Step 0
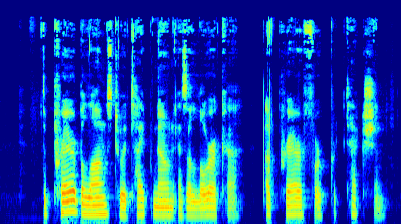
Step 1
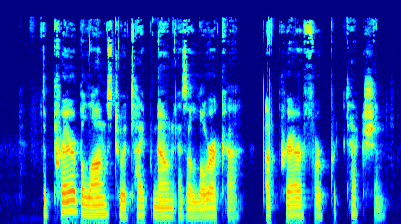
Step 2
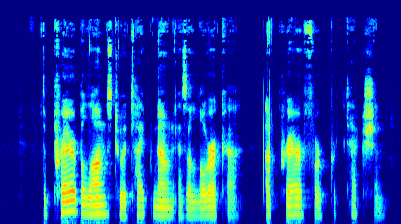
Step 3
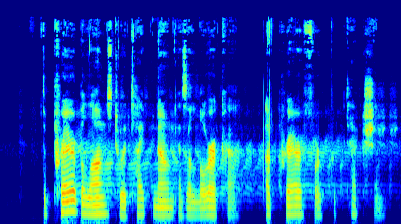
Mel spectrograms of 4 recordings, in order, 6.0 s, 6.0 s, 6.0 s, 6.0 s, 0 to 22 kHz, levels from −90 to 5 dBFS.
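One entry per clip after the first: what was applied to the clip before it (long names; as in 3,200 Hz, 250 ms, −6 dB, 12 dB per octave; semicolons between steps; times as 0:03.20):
parametric band 1,400 Hz +13.5 dB 1.1 octaves
expander for the loud parts 1.5 to 1, over −27 dBFS; level −3 dB
delay with a band-pass on its return 184 ms, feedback 69%, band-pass 1,200 Hz, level −20.5 dB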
